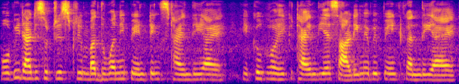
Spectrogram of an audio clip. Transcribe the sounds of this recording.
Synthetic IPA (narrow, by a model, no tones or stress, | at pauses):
ɦoːbɪɗaːd͡ʑisʊʈɪsʈibɐd̪ʱuːənipẽːɳʈɪ̃ŋɡzʈʰaːɦĩːn̆d̪iaːɦe | ɦɪkɦɪkʈʰaːĩːnd̪iaːɦesaːɽimẽbʱɪpẽːɳʈkɐ̃nd̪iaːɦeː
